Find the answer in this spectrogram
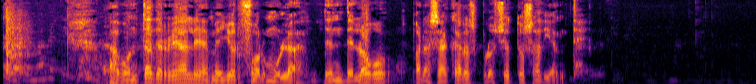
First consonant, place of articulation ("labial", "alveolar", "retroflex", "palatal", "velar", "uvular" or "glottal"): labial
